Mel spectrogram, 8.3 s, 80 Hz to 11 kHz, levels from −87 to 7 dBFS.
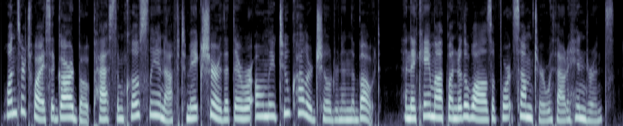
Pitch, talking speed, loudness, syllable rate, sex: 240 Hz, 260 wpm, -16 LUFS, 6.7 syllables/s, female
